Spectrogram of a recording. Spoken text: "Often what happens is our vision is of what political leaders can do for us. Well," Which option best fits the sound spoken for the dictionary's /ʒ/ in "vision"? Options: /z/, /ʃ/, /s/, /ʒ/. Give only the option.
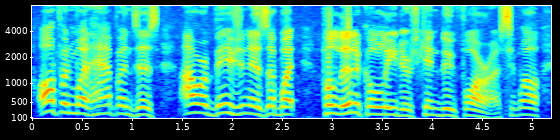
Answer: /ʒ/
